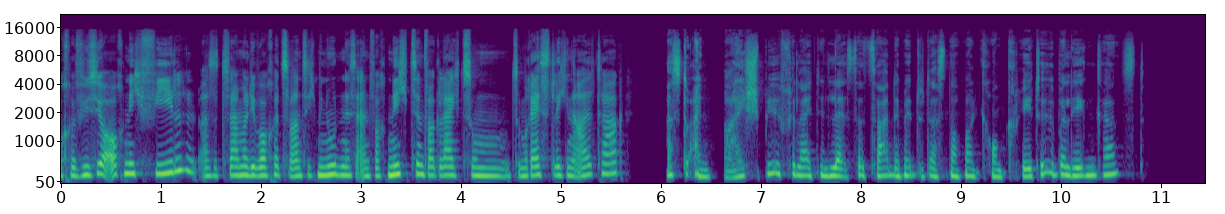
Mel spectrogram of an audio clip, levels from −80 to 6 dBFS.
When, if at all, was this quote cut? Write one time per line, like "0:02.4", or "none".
0:05.9

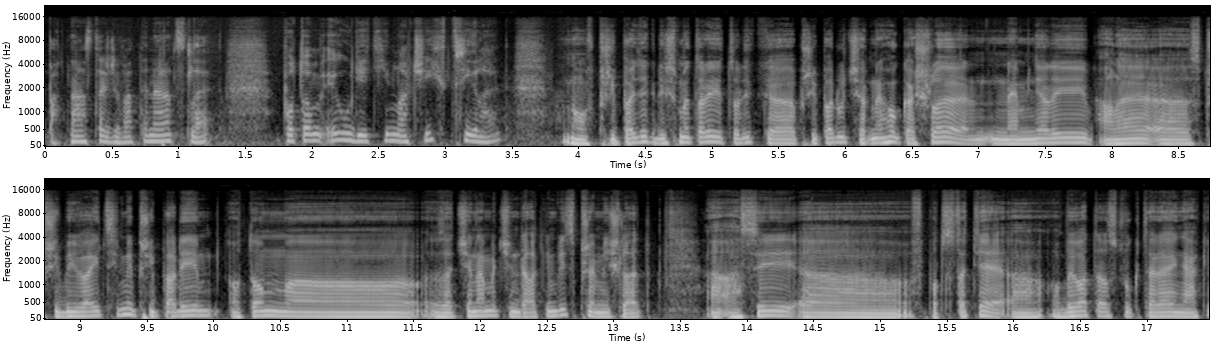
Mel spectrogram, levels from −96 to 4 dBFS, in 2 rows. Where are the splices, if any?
0:03.8
0:07.8

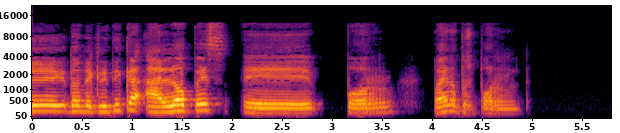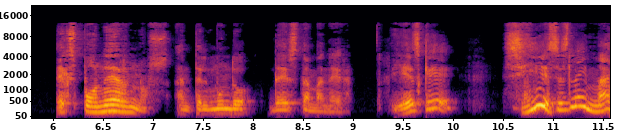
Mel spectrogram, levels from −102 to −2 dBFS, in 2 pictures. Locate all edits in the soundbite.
0:09.4

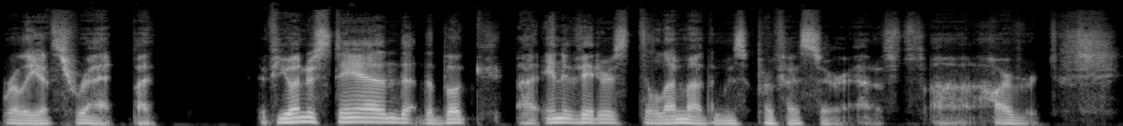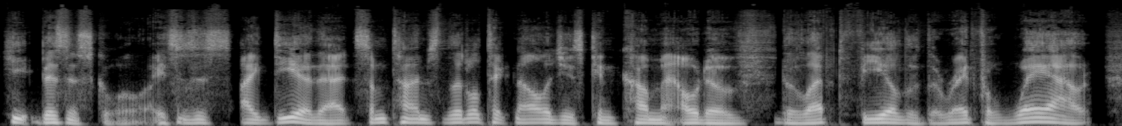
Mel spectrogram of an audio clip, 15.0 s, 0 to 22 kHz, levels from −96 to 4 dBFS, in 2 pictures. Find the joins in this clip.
0:04.7

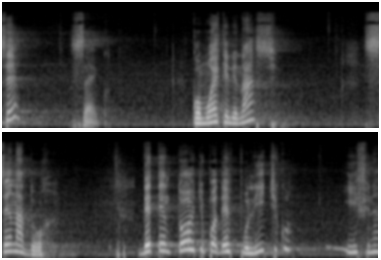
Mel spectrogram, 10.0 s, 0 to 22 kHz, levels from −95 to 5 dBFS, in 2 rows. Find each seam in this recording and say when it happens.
none

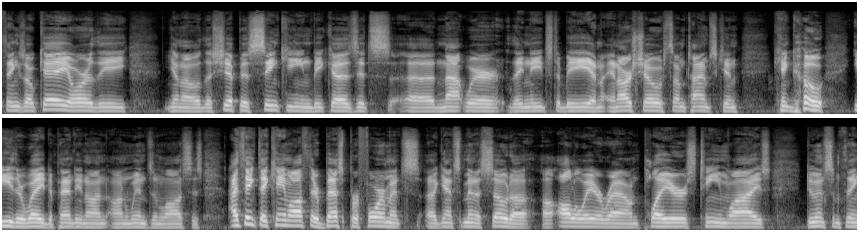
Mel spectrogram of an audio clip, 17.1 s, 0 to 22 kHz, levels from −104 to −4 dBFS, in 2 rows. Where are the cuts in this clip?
none

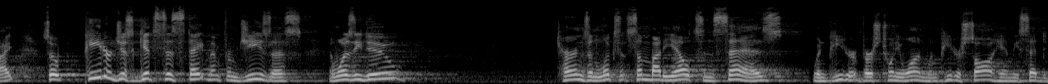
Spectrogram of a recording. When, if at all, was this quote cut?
0:08.1

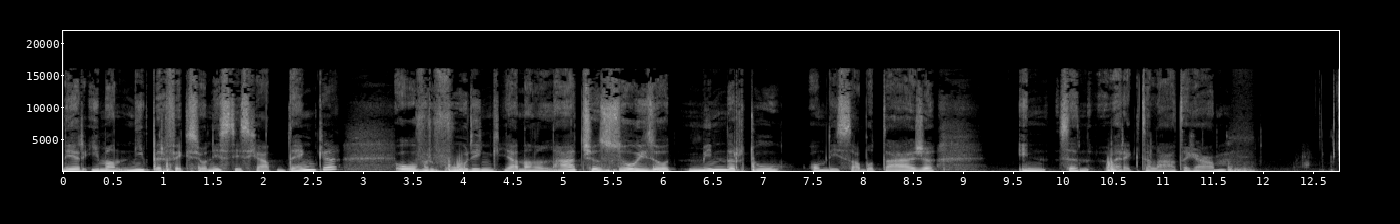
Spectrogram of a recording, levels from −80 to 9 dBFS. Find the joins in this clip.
0:03.3
0:04.3
0:06.1

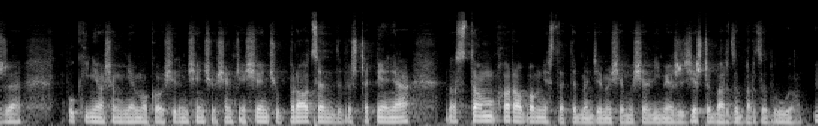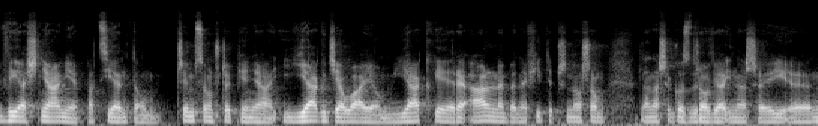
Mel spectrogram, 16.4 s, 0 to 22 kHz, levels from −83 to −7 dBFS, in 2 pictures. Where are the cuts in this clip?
0:08.1

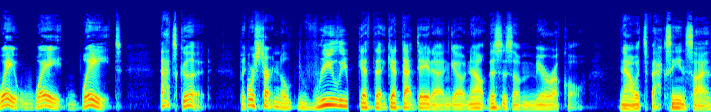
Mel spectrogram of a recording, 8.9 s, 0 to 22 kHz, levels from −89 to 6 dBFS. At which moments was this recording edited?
0:03.1
0:04.3
0:07.5

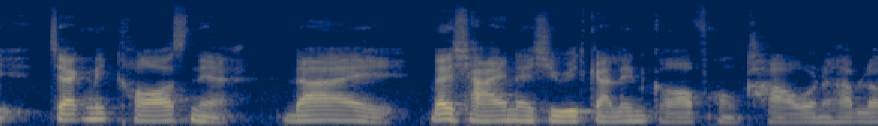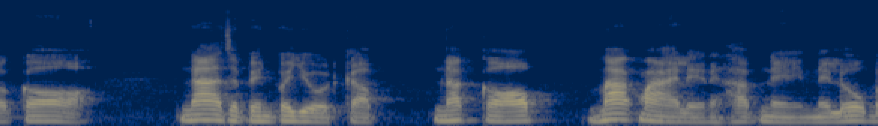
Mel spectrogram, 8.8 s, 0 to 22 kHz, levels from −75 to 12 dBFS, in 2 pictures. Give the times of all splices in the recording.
0:02.0

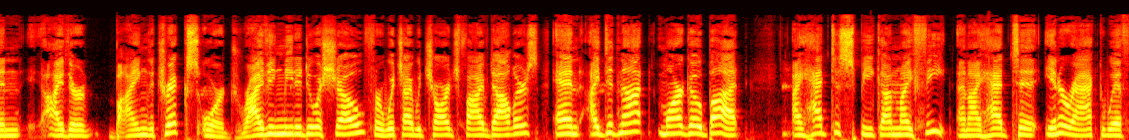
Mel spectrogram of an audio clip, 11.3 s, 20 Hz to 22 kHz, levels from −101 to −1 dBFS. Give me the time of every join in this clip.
0:05.5
0:07.1

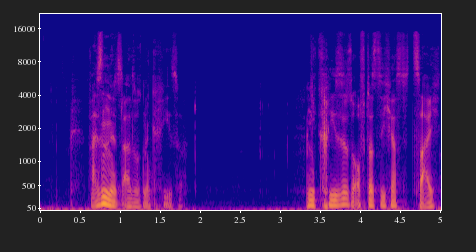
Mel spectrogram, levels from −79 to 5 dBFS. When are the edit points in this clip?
0:03.3

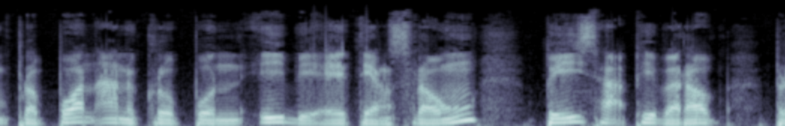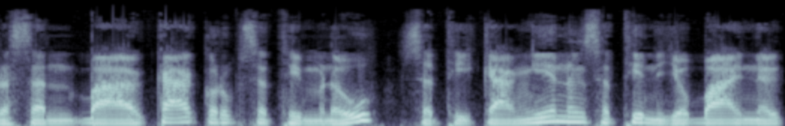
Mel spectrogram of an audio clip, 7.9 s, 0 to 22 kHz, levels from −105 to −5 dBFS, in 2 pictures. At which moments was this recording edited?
none

